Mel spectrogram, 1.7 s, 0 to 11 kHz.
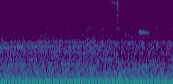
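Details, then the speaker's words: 2020 Citroen Berlingo idling, brought in for an intermittent clutch pedal not engaging and rough gear entry: a steady low idle with a fast, even pulsing hum and a tiny vibration from the gearbox side. Gears currently shift fine; cause not confirmed. "Next Step I'm going to start the car I can hear some vibration from gearbox side like"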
